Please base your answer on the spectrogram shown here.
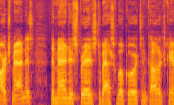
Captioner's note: As Trump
